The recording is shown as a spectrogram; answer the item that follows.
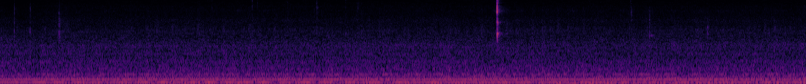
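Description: Steady low electrical hum, with one short click a little past halfway from the small relay on the capacitor tester's circuit board as it switches the test between the two capacitor posts.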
